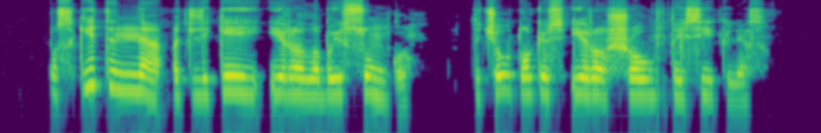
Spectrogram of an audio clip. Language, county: Lithuanian, Kaunas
